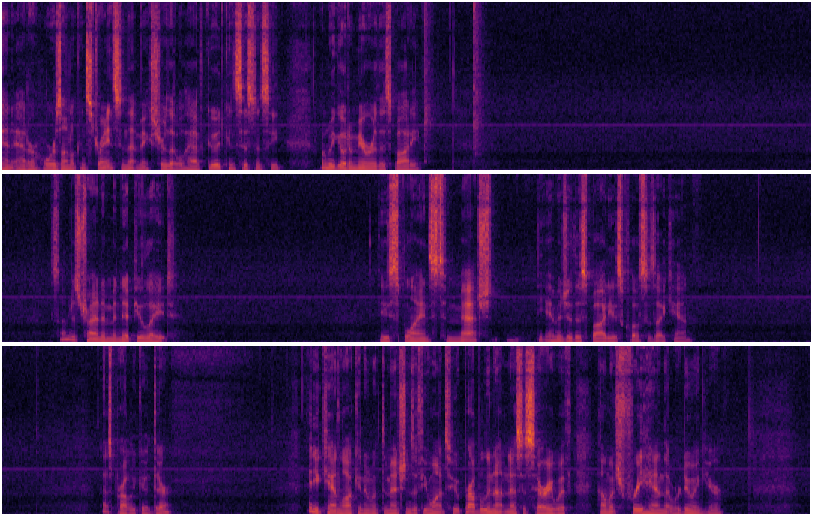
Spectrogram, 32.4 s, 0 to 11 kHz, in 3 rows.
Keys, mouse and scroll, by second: 0.2 click, 0.6 h, 2.3 click, 3.8 click, 4.1 h, 6.2-8.7 drag, 9.8-11.5 drag, 13.5-15.4 drag, 16.6-18.6 drag, 19.5-22.5 drag, 24.5 scroll down 1.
